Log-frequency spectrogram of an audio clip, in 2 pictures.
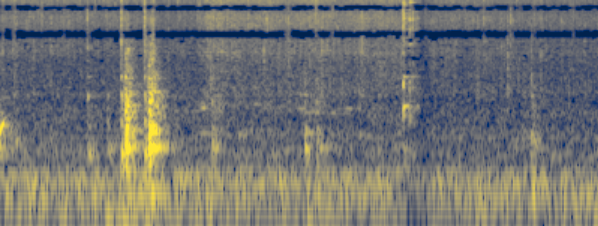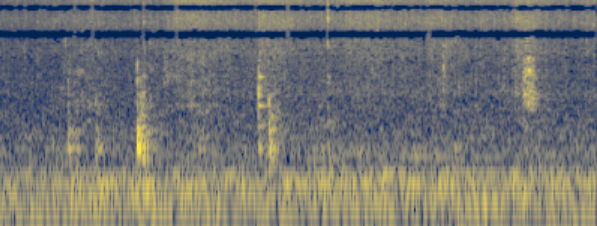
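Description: Washed poha (flattened rice) being stirred into a hot kadai with a metal slotted spatula over a steady sizzle; the spatula scrapes and knocks against the pan now and then, loudest about a second in.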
